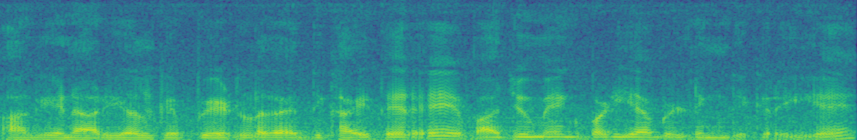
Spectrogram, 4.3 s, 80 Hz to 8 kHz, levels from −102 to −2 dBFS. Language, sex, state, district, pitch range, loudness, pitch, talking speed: Hindi, male, Maharashtra, Mumbai Suburban, 70-120 Hz, -18 LUFS, 120 Hz, 235 wpm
